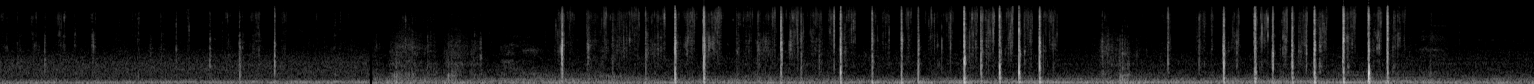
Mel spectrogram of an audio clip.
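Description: Sun-dried adobe bricks being shifted and set by hand on dirt: scraping, with many sharp knocks and clicks that come thick and fast in the second half.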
